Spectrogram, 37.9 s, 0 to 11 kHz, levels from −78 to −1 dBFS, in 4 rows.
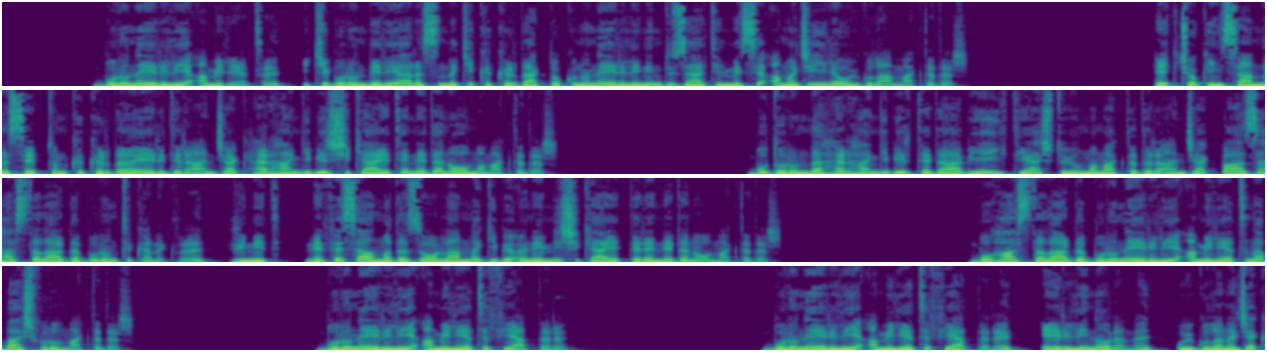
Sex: male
